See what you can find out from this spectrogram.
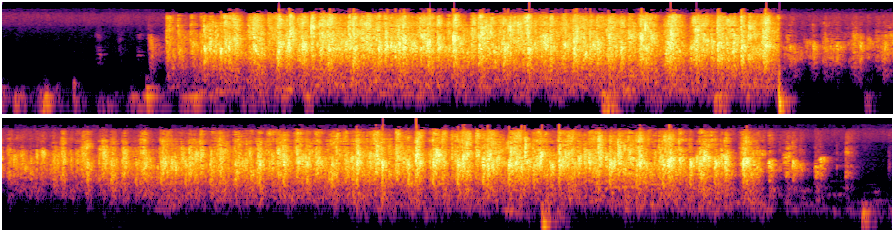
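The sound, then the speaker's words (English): An audience breaks into loud, steady applause that carries on for about fifteen seconds, a dense wash of clapping that dips for a moment midway, then swells again before tapering off. “I take this applause for the popes Gregory XVI, Pius IX, Leo XIII, Pius X, Pius XI, and Pius XII.”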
